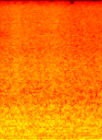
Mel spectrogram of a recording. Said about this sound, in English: I want you to see the waves that you're hearing in the back as they're crashing against the rocks that save the harbor and the bay.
